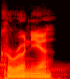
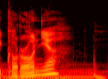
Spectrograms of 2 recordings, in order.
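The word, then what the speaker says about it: Coruña: and another way no there's a tilde over the n so if you really want to pronounce it correctly it's going to be corona instead of corona but a lot of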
